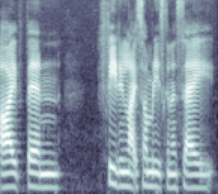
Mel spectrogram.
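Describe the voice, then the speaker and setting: A woman, bluntly chatting on a podcast and telling a story in halting pieces. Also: sits low, monotone, clean tone. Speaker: podcast co-host. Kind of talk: casual chat.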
